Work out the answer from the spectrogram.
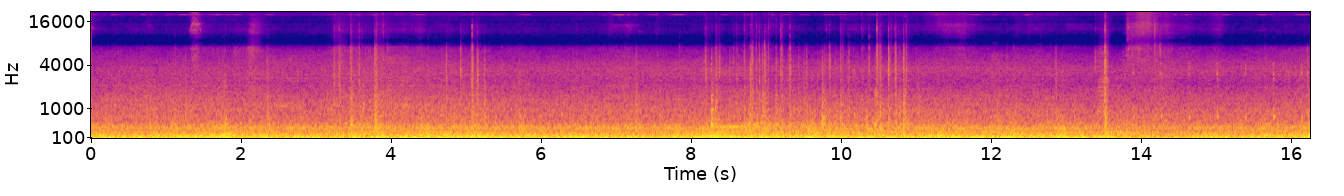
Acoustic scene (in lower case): car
